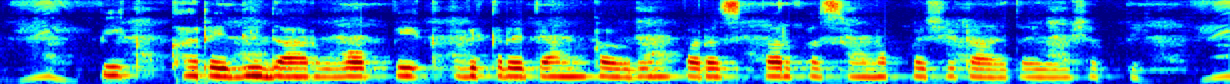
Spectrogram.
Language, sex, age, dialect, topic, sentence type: Marathi, female, 56-60, Northern Konkan, agriculture, question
